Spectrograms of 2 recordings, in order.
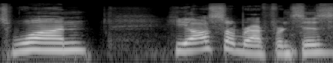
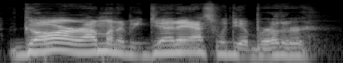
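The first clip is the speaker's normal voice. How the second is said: put-on wrestler pirate voice; 2 semitones higher than usual. Joking about a pirate, doing a Hulk Hogan voice as a pirate. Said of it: "doing Hulk Hogan's voice as a pirate".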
